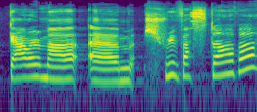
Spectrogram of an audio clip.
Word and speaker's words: Garima Srivastava: And Garima Srivastava, is that how you say it?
